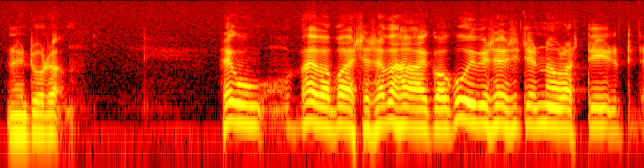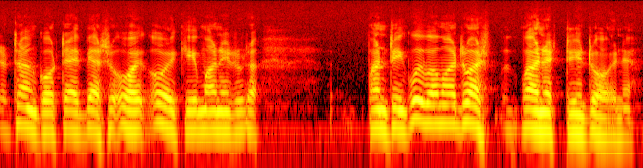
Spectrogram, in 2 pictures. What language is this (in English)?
Finnish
